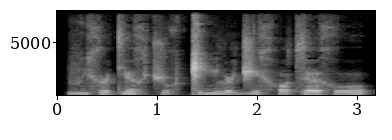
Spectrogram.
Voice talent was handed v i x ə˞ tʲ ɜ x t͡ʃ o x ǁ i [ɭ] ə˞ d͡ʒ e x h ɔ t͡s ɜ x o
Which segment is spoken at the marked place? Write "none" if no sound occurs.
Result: l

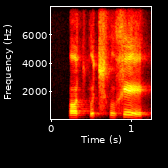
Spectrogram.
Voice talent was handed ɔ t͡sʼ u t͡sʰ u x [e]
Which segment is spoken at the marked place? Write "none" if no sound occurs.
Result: e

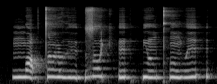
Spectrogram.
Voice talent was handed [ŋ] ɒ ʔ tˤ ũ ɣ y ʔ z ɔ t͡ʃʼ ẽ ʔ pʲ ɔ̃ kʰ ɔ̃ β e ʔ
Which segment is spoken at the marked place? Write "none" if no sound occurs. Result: ŋ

